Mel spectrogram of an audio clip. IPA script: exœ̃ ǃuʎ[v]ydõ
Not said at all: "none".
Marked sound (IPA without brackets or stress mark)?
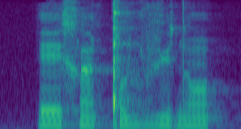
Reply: v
